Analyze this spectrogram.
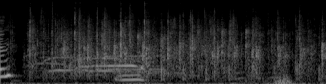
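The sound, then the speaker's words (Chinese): Warm audience applause welcoming a guest on a variety show stage, a steady faint patter of clapping with a voice briefly over it. “让我们用热烈的掌声欢迎忙着剪纪录片的呼兰”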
